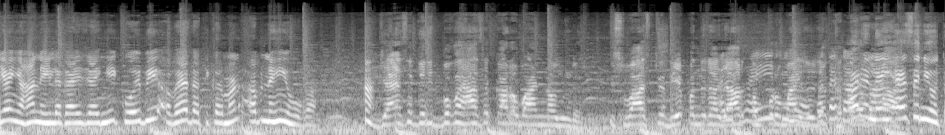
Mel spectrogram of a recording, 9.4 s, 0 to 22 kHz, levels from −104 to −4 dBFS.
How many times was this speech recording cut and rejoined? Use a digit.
1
